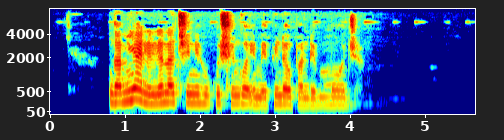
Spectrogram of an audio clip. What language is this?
Swahili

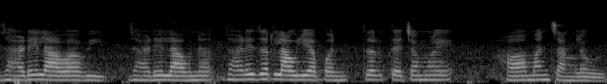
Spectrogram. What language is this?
Marathi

